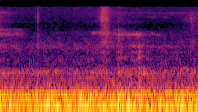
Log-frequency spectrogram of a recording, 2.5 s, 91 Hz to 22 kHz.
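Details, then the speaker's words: Toyota Fortuner 2.7 petrol on a 22 km round-trip test after a check-engine light and dead throttle: a quiet, even road rumble with no surging or stumbling; normal running, fault not recurring. "ตอนนี้22กไปกลับโอเคอยู่ครับไม่มีไม่มีอะไรเกิดขึ้น"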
